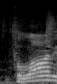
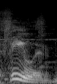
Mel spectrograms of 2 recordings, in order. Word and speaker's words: Fallon: guy came from fallon fallon is uh 25 miles away oh that's how you pronounce that i've been calling it feeling sounded like the archangel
